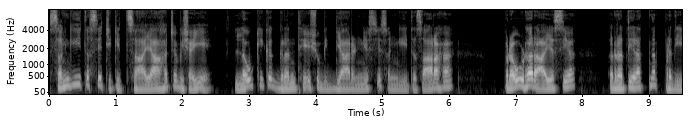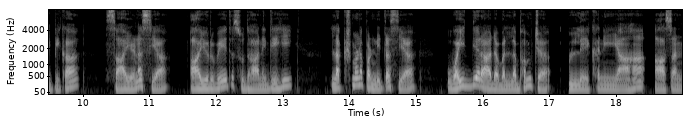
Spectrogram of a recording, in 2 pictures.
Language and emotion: Sanskrit, neutral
